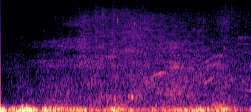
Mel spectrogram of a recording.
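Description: Small waves lap gently on soft, light brown sand on a beach in Mexico in a steady, soft wash, with low rumbling swells and a faint breeze, and no voices.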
